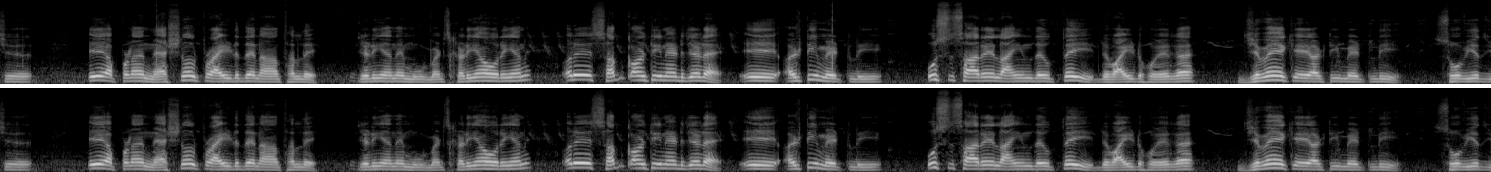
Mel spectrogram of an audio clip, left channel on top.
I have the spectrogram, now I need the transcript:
ਇਹ ਆਪਣਾ ਨੈਸ਼ਨਲ ਪ੍ਰਾਈਡ ਦੇ ਨਾਂ ਥੱਲੇ ਜਿਹੜੀਆਂ ਨੇ ਮੂਵਮੈਂਟਸ ਖੜੀਆਂ ਹੋ ਰਹੀਆਂ ਨੇ। ਔਰ ਇਹ ਸਬ ਕੰਟੀਨੈਂਟ ਜਿਹੜਾ ਹੈ ਇਹ ਅਲਟੀਮੇਟਲੀ ਉਸ ਸਾਰੇ ਲਾਈਨ ਦੇ ਉੱਤੇ ਹੀ ਡਿਵਾਈਡ ਹੋਏਗਾ, ਜਿਵੇਂ ਕਿ ਅਲਟੀਮੇਟਲੀ ਸੋਵੀਅਤ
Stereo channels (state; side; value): normal; both; correlation 0.41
